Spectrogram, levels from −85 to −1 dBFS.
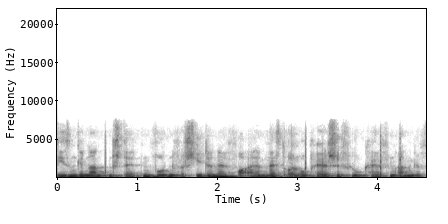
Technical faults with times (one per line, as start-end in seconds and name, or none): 0.60-0.62 loud pop
1.48-3.00 AMR rate drop
3.11-3.34 loud pop
4.05-4.31 loud pop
